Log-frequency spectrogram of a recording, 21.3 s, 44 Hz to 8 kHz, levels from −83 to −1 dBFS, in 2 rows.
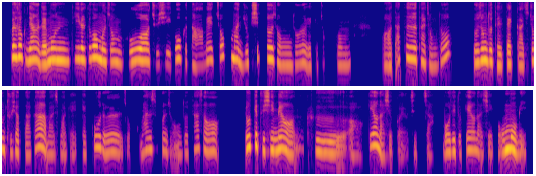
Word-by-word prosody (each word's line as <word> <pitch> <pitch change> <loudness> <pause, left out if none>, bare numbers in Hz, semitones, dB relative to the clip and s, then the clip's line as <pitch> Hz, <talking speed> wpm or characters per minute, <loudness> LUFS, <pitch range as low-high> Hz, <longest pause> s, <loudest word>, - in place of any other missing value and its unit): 그래서 265 +1 +8
그냥 225 -2 +2
레몬 215 +4 +4
티를 235 0 +2
뜨거운 255 +2 +6
물 215 -3 +5
좀 200 -2 -4
부어주시고 215 - +1
그다음에 180 +2 -9
쪼끔 270 0 -1
한 215 -7 0
60 185 +6 -4
도 240 -1 +6
정도로 170 -2 -8
이렇게 155 0 -13 0.4
쪼끔 160 0 -12 0.6
어 155 -1 -7
따뜻할 230 - 0
정도 185 - -6 0.4
요 190 0 0
정도 220 -1 +5
될 165 -5 -4
때까지 160 -3 -5
좀 215 +3 -3
두셨다가 175 +5 -4
마지막에 155 -1 -15
이렇게 150 +1 -18
꿀을 175 -7 -4
쪼끔 155 - -23
1 200 +4 -6
스푼 205 -3 -11
정도 155 +1 -17
타서 190 -2 -7 0.5
이렇게 245 +4 +5
드시면 200 -1 0
그 170 -3 -4
어 145 0 -17
깨어나실 225 - -1
거예요 65 +2 -23
진짜. - - -18 0.2
머리도 175 -1 -4
깨어나시고 180 -5 -8
온몸이. 190 -4 +5
190 Hz, 275 characters per minute, -25 LUFS, 165-220 Hz, 0.6 s, 그래서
